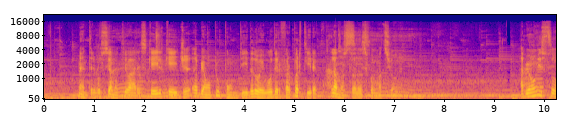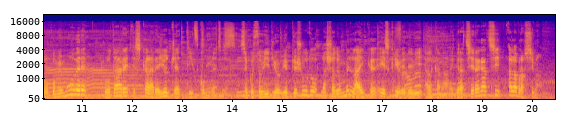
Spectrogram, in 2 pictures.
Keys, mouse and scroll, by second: 0.0-1.3 drag, 4.2-9.3 drag.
